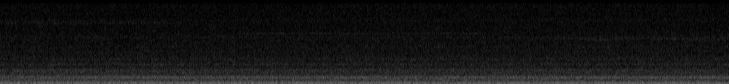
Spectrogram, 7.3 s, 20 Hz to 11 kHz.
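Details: Mac Pro 1,1/2,1 with 48GB using incompatible 8GB DIMMs under benchmark: loud steady rushing whoosh with faint hum, fans about double usual speed to nearly maxed despite temperatures a few degrees cooler; the RAM forces maximum fan speed.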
